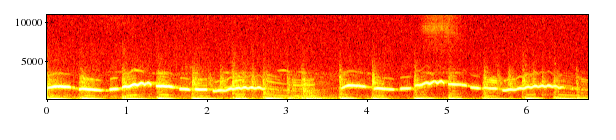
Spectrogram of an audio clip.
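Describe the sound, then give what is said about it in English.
Someone whistles a wandering, tuneful melody, sliding up and down in pitch, while a steady low thumping rhythm pulses underneath throughout. “It broadcasts over 12 nights a comparative study of whistles, including whistles that your high school track coach favored when he was in a bad mood, and that guy up the street who can whistle like nobody's business.”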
